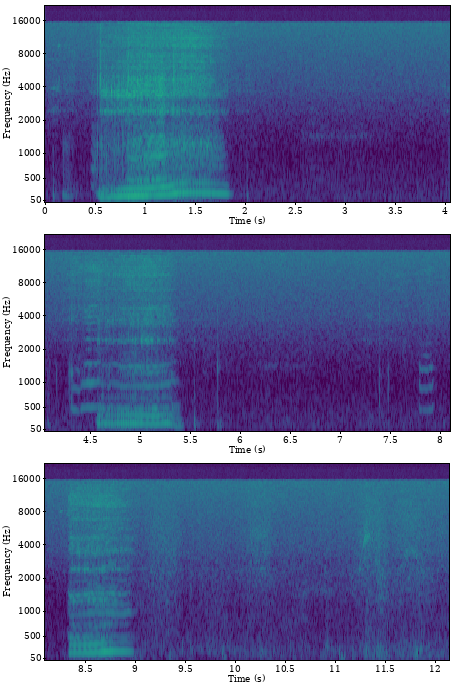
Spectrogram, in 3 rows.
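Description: Three loud, rattling snores with pitch sliding on each breath in, separated by quiet breathing pauses; snoring at about 16 breaths a minute.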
